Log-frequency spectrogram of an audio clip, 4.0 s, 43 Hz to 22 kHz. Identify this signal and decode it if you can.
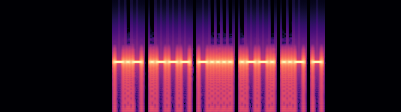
Morse code, heard as a keyed tone, about 40 wpm, 700 Hz. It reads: KJ6PUT
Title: USA Call Signs 40wpm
